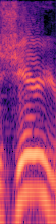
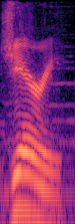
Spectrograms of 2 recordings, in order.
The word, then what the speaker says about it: Zhery: Pronounced Zhery. See, I think it's Z. Like, the Z-H combination is usually the Z.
